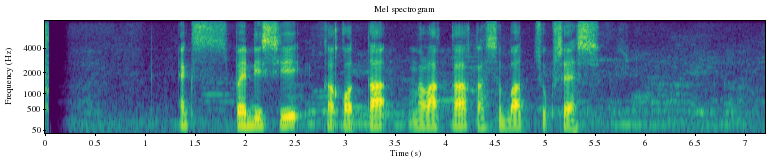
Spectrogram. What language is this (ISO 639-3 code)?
sun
